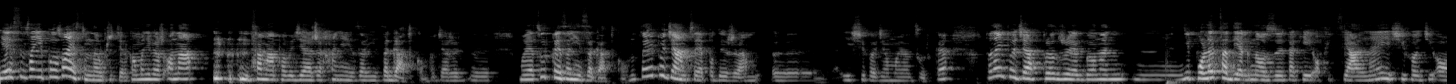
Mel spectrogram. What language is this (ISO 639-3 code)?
pol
